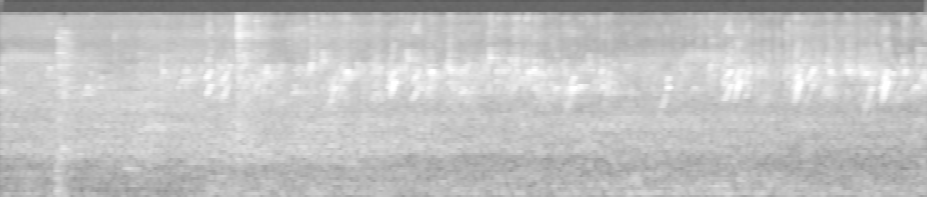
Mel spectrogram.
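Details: Barn swallow chicks leaving the nest, five fledging within two and a half minutes, with many young from other nests nearby. Short high chirps are repeated irregularly over a steady hiss of background noise.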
